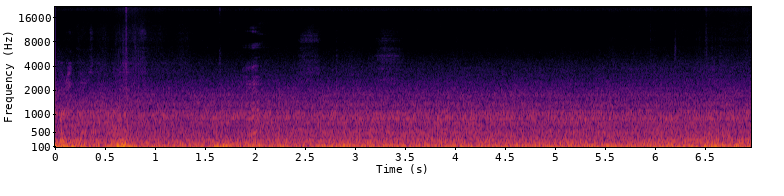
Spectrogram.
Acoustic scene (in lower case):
car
